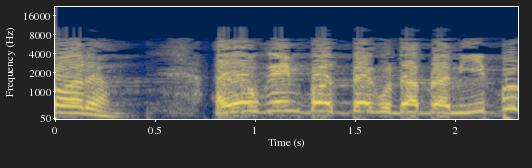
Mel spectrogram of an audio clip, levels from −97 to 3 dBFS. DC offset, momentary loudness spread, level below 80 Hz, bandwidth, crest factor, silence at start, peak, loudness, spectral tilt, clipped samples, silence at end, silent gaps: under 0.1%; 4 LU; -46 dBFS; 8.6 kHz; 10 dB; 0 s; 0 dBFS; -9 LUFS; -4 dB/octave; 0.2%; 0 s; none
